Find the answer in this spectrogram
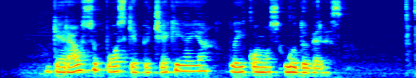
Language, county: Lithuanian, Vilnius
